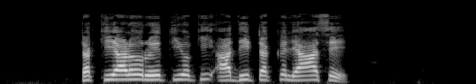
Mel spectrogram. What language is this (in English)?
Gurgula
